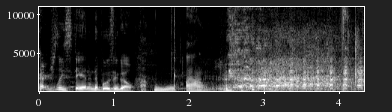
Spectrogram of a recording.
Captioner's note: imitates sloppy mouth sounds; laughs; audience laughs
